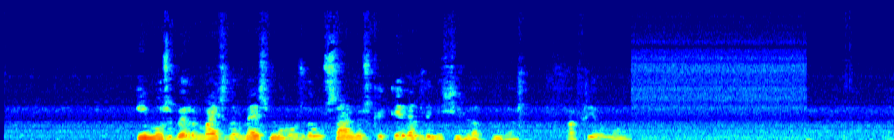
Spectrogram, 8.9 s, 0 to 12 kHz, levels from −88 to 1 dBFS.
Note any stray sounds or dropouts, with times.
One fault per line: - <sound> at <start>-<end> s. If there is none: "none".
none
